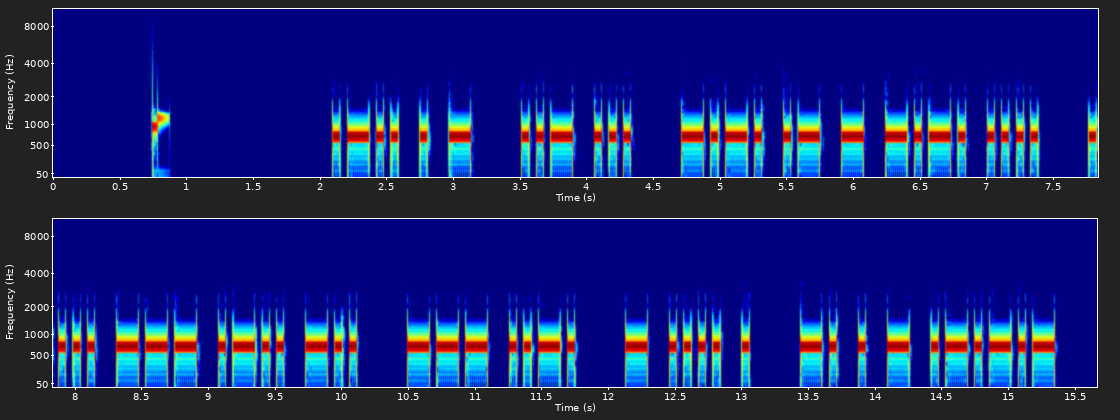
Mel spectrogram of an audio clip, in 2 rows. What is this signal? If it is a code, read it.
Morse code, heard as a keyed tone, about 22 wpm, 700 Hz. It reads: LET US CATCH HOLD OF THE NET.
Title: Sentences from Top 1500 Words 22wpm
